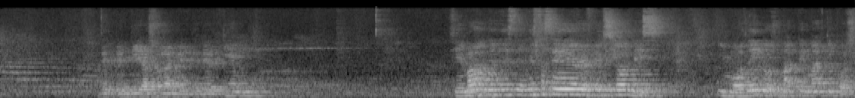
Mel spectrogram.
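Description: A young man speaks calmly, close by, in a slightly echoing room.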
